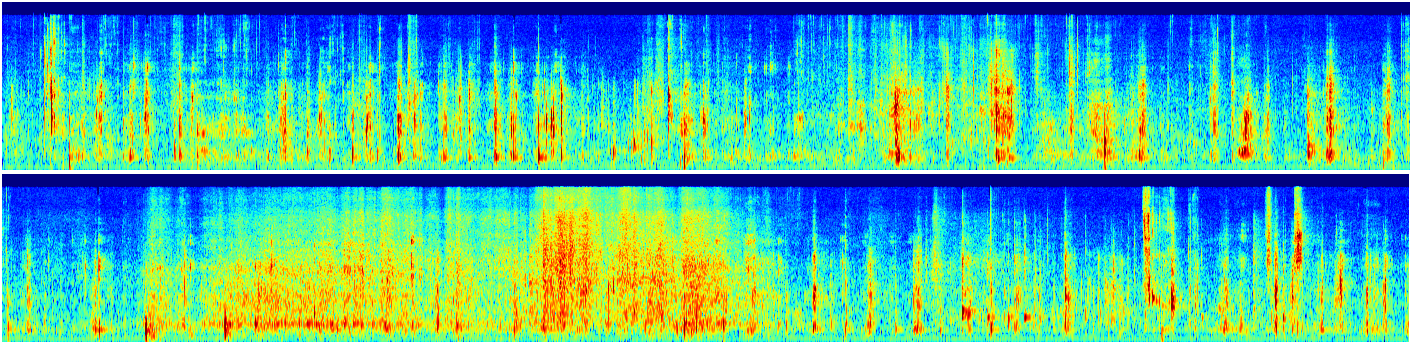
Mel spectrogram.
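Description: Close-up eating sounds of a crispy fried chicken sandwich: many small crunches and wet chewing clicks, with a few seconds of steadier hissy sound a little past the middle.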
